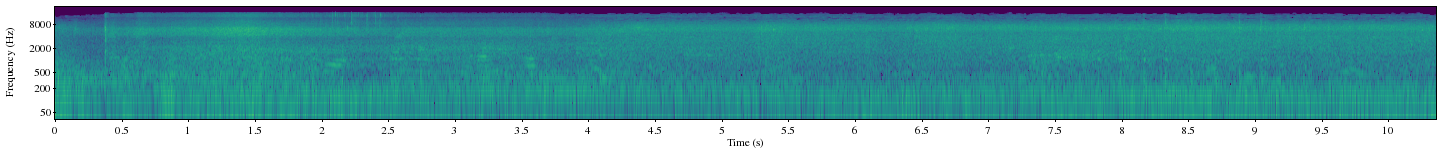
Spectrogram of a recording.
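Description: A diver enters the water from a low platform with a splash about a second in. After it comes the steady, echoing wash of water in an indoor pool hall.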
